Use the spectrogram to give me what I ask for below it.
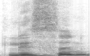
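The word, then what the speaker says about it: listen: जैसे लिसन, लिसन के अंदर जो T है दैट इज़ योर साइलेंट। तो आप यहाँ पे क्या करेंगे, लिसन की साउंड दे देंगे, ये T आपका उड़ जाएगा, लिसन।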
